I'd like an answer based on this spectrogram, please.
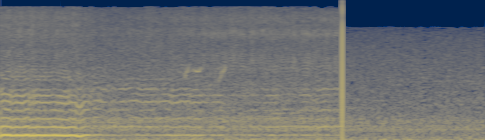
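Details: {'caption': 'Honey bee foraging on flowers. The clip opens with a loud, close buzz that dips slightly in pitch, then continues as a steadier hum for about three seconds before cutting away. Faint ambient noise remains.'}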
